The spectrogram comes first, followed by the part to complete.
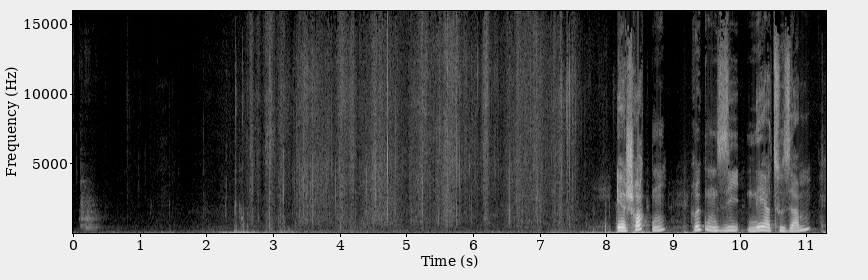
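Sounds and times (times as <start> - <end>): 
footsteps crunching in snow: 2.1 - 7.9
speech: 8.2 - 11.1.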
